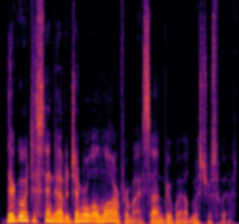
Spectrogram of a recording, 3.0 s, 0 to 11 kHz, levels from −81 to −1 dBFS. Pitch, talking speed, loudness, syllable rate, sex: 135 Hz, 300 wpm, -18 LUFS, 7.7 syllables/s, male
